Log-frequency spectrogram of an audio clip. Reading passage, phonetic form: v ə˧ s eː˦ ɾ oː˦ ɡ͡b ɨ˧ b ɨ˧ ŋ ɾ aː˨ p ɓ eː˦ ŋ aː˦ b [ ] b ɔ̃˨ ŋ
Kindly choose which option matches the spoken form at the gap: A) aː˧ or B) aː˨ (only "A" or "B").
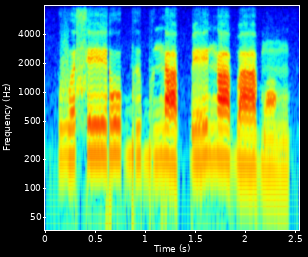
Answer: A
